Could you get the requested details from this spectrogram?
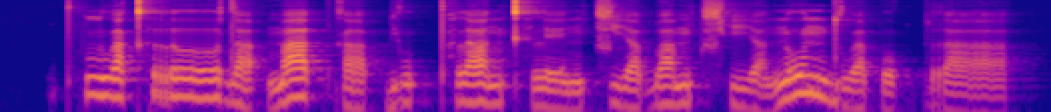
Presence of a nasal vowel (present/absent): absent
